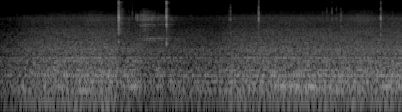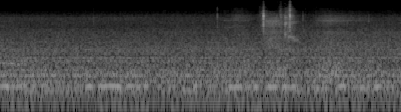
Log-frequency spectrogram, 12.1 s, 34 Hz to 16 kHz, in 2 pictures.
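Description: Small sharp clicks of metal tweezers working a tiny antenna cable connector inside an opened iPhone 5, over a steady low hum. A sharper pair of clicks about ten seconds in is the connector snapping onto its socket on the logic board.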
